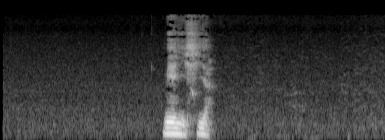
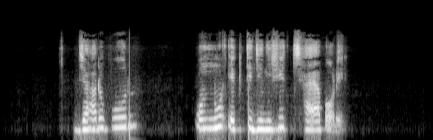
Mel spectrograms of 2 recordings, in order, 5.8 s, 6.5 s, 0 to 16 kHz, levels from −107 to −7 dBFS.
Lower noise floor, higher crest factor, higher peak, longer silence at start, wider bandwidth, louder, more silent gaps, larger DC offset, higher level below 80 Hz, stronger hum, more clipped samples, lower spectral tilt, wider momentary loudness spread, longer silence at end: second, -66 dBFS vs under -90 dBFS; about the same, 22 dB vs 18 dB; second, -8 dBFS vs 0 dBFS; first, 2.45 s vs 1.1 s; first, 11.5 kHz vs 7.4 kHz; second, -22 LUFS vs -16 LUFS; neither; neither; about the same, -58 dBFS vs -54 dBFS; neither; neither; about the same, -7 dB/octave vs -6 dB/octave; about the same, 13 LU vs 11 LU; first, 2.65 s vs 1.35 s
